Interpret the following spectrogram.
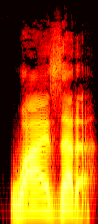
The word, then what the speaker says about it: Wayzata: good to know and why is otta why Zetta okay cool I got all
